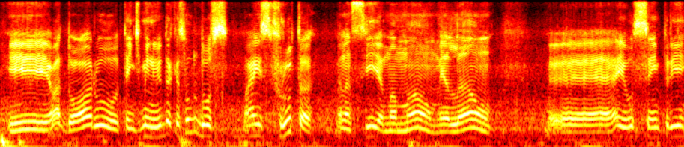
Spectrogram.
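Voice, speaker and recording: Over noticeable background noise, a man speaks at a very slow pace in a fairly high pitch with ordinary pitch variation. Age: 60s. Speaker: listener, amateur runner. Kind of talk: recorded voice message. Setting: voice message played on radio show.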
